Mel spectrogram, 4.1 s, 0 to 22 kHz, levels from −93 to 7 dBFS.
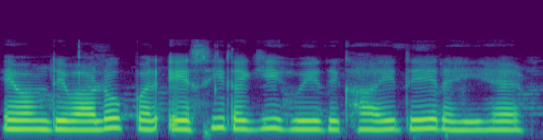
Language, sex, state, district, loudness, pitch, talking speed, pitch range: Hindi, female, Jharkhand, Ranchi, -14 LUFS, 225 Hz, 160 wpm, 215-230 Hz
